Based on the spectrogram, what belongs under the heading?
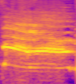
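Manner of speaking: high, full-force alarm yell; old woman yelling. A narrator's reading. Old woman raising the fire alarm, yelling. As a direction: yell the alarm at the top of your voice. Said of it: "the old woman yelled".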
